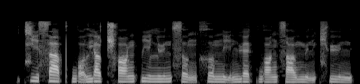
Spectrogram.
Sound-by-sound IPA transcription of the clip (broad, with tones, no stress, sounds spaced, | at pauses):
t͡ɕ i˥˧ s ä˥˩ pʰ w ɔ̰˨˩ l j ä˥˩ ʈ͡ʂʰ ɑ˧˥ ŋ p i˥˩ l y˧˥ n s ɤ̰˨˩ ŋ x ɤ˥˩ n̪ ḭ˨˩ n̪ ɥ ɛ˥˩ k w ɑ˧˥ ŋ s ɑ˧˥ ʊ̯ m y̰˨˩ n t͡ɕʰ y˥˩ n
